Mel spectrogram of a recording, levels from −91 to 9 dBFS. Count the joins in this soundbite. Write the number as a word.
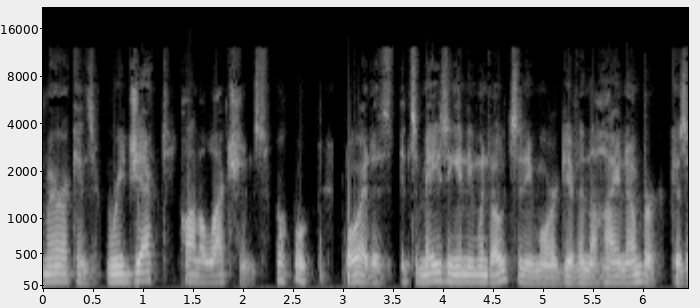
three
